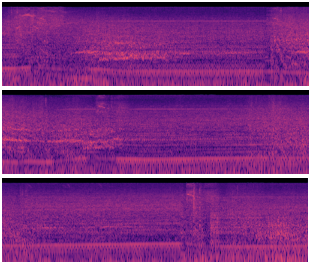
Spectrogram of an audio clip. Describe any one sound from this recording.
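A racing car engine roars at high revs, shifting gears as it speeds along.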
